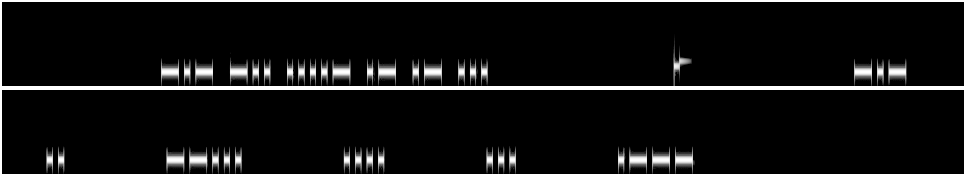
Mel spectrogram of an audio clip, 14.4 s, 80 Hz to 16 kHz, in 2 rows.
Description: Morse code, heard as a keyed tone, about 28 wpm, spaced as for 14 wpm, 700 Hz. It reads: KD4AAS KI7HSJ
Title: USA Call Signs - 6 Characters - 6x Character Spacing - 28wpm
